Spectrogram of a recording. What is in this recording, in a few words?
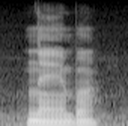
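Ukrainian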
